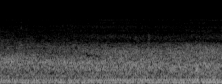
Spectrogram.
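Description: Steady background hum of vehicle traffic with a low, even drone and no distinct events.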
